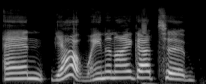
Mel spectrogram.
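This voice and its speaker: A woman co-hosting a show, chatting casually and upbeat, quick to laugh. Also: high voice, expressive, a bit bright, no room sound, clean studio sound. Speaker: podcast co-host. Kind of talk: casual chat.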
